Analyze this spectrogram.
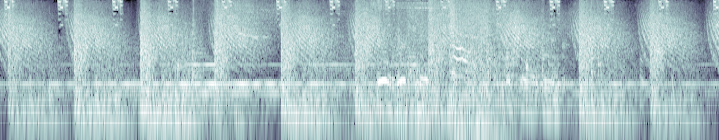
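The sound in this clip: A crystal is struck repeatedly in a video game, with many sharp, crashing impact bursts in a fast, fairly regular rhythm over a steady electronic tone.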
